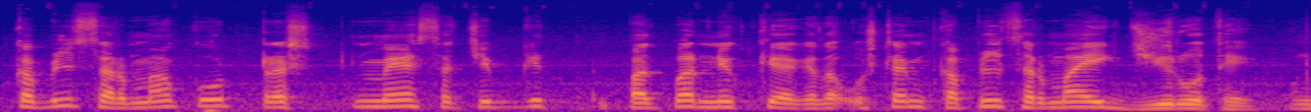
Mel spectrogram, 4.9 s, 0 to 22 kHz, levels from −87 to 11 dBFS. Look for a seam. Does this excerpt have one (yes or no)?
no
